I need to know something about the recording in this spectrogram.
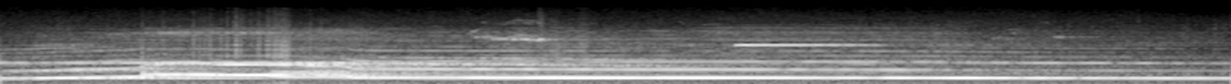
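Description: Eerie, drawn-out howling tones: a low note that rises slightly and then holds, with higher held notes joining about a second in. They fade out together at the end.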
